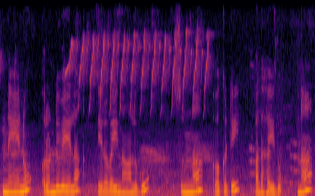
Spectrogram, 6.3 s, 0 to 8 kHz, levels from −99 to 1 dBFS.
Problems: background sounds at intervals, background conversations at intervals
